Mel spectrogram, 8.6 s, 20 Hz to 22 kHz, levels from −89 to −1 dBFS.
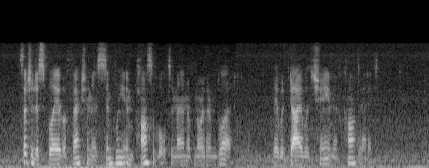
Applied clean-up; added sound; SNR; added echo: none; Idling; 13 dB; none.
